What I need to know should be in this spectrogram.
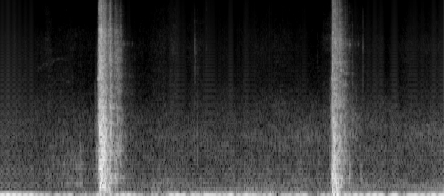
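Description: A van's rear doors slam shut with two loud bangs.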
